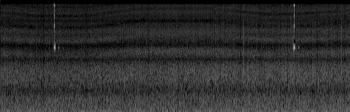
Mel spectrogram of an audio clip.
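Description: A short electronic menu blip sounds twice.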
